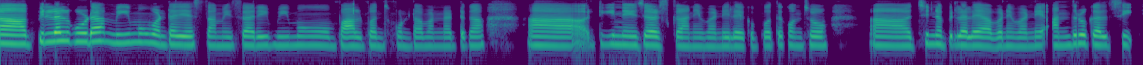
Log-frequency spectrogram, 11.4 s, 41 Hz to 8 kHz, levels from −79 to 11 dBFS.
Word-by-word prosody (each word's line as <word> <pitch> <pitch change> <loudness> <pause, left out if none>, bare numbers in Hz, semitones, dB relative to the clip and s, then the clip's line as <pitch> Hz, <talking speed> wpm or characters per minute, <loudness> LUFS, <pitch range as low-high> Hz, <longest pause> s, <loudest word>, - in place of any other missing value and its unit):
ఆహ్, 235 -1 +10
పిల్లలు 285 +2 +8
కూడా 275 +1 +7 0.2
మేము 255 +2 -1
వంట 225 -1 -1
చేస్తాం 210 -1 -2
ఈసారి, 205 0 -1 0.2
మేము 205 +1 -7 0.4
పాలు 195 0 +3
పంచుకుంటాం 195 -1 -7
అన్నట్టుగా 195 +1 -5 0.6
ఆహ్, 200 -1 +3 0.2
టీనేజర్స్ 215 -2 0
కానివ్వండి 190 0 -4
లేకపోతే 190 +2 -5
కొంచెం 205 +1 -4 0.6
ఆహ్, 200 -1 +1
చిన్న 230 -2 -2
పిల్లలే 210 -1 +2
అవ్వనివ్వండి. 195 +1 -4 0.2
అందరూ 230 +4 +1
కలిసి 205 +1 -1
205 Hz, 115 wpm, -22 LUFS, 195-220 Hz, 0.6 s, ఆహ్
